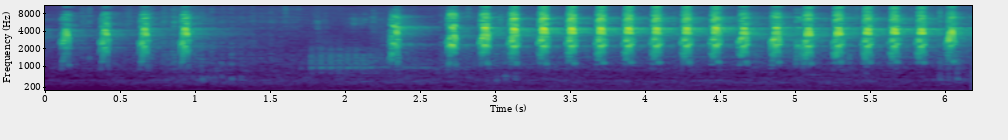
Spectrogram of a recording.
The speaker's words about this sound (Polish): Serie te mogą być bardzo długie, szczególnie gdy dzięcioły są czymś bardzo zaniepokojone, na przykład w sytuacji, gdy w pobliżu dziupli pojawi się obcy ptak.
